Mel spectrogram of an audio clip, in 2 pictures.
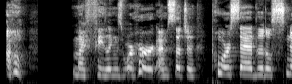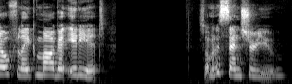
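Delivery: high, whiny mock snowflake voice; mocking whiny Republican. Mocking Republicans as whiny snowflakes, high whine. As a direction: sneer it like a crybaby. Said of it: "That's what Republicans do".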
